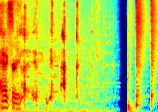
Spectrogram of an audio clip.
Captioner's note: laughs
